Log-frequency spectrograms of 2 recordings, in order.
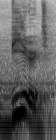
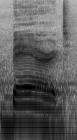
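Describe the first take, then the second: First: The vowel sounds like the one in 'beer'. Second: The vowel sounds like the one in 'bear'. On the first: The speaker calls it right. "se fala beard" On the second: The speaker calls it wrong. "não se fala beard"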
